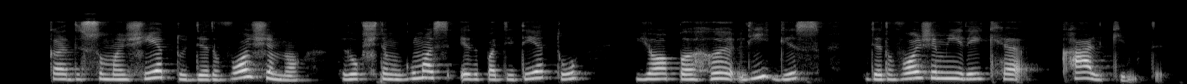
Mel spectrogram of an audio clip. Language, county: Lithuanian, Vilnius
